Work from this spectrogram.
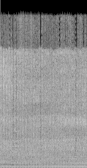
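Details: MTD push mower small single after carb cleaning, far less smoke, oil not yet changed: steady idle thump that never picks up when the throttle moves; the throttle spring was hooked wrong on the linkage when the carb was refitted.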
